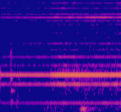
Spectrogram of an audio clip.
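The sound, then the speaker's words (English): A steady electronic whine from the electronics of a rover on Mars hums continuously, a thin sustained tone over a low droning buzz, faint and even, with a soft low thump partway through and no voices. “The whine is from the electronics.”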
